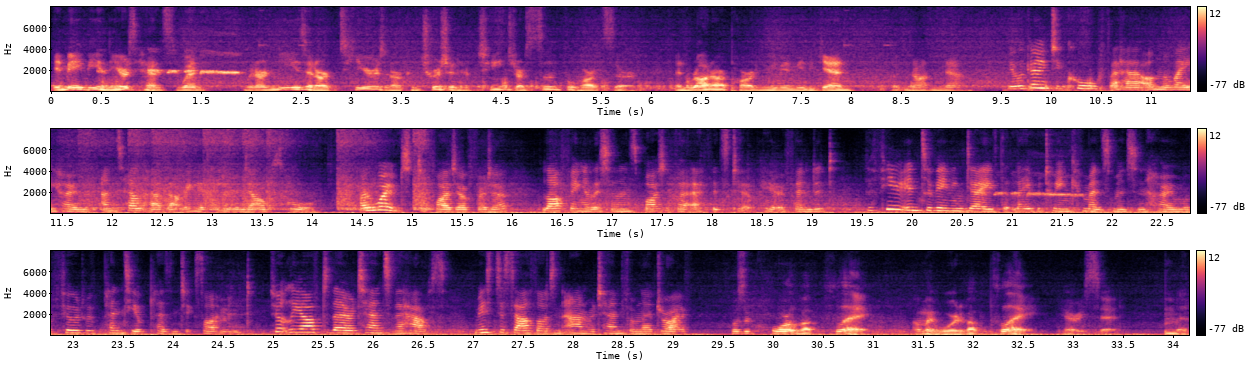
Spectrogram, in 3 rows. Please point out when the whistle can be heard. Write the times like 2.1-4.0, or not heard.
0.5-1.9, 20.1-21.8.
